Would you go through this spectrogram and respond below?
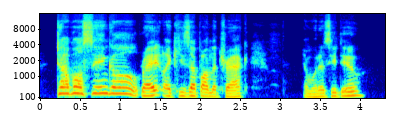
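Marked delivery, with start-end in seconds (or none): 0.2-1.2 very high, loud, shouted yelling. Retelling yelling an instruction to a driver on the track: imitating own past yelling. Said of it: "and I'm yelling. I'm like".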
